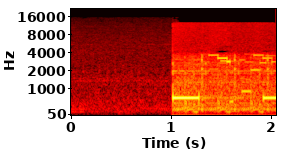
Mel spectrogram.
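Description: Near silence, then about a second in a burst of electronic beeps starts: short tones jumping between pitches, one held tone recurring, over a rapid low ticking pulse, like a computer processing data.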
